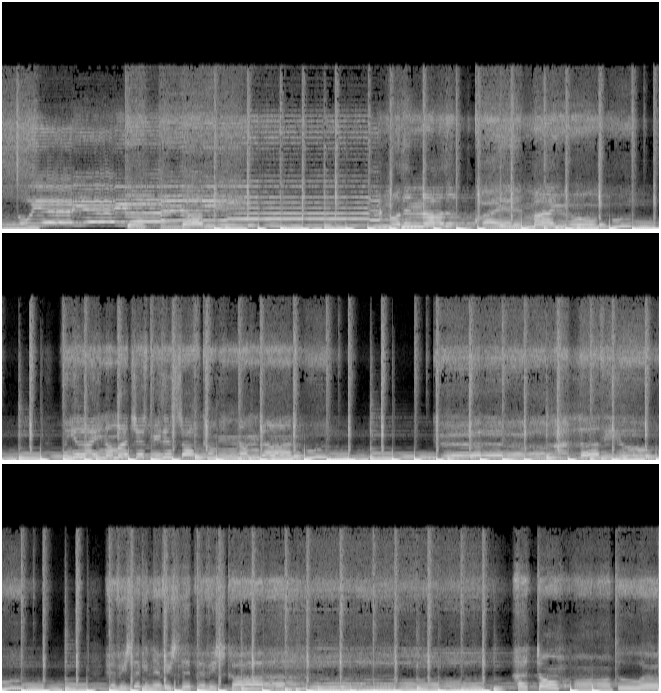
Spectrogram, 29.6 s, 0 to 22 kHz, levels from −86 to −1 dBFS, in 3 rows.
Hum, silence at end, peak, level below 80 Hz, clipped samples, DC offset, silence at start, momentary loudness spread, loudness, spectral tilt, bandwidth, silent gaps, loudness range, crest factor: none; 0 s; -4 dBFS; -18 dBFS; under 0.1%; under 0.1%; 0 s; 4 LU; -18 LUFS; -4.5 dB/octave; 16.5 kHz; none; 1 LU; 12 dB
